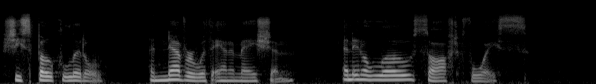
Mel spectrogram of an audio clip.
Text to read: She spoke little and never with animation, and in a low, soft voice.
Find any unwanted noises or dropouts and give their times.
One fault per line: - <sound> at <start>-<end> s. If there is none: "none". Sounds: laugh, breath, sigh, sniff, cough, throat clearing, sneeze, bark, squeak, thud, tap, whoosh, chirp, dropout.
none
